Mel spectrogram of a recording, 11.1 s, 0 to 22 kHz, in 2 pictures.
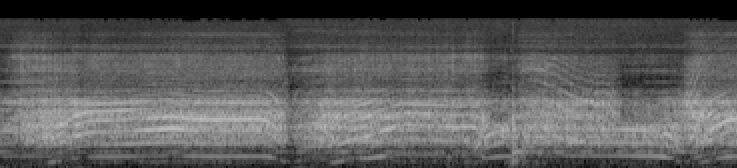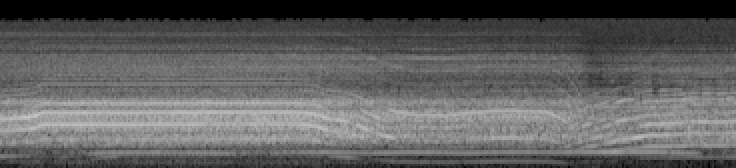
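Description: Electric drive motors and gearboxes of a Huina 580 radio-controlled excavator whining as the boom, arm and bucket work. Several whines overlap, each rising and falling in pitch as the motors start, stop and change speed, with one longer steady stretch in the middle.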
